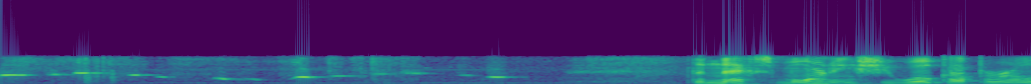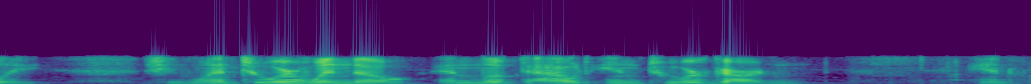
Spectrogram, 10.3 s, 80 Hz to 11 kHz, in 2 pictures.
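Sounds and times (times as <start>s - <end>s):
old woman whistling a lilting tune: 0.0s - 2.6s
speech: 3.4s - 9.2s, 10.0s - 10.2s.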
